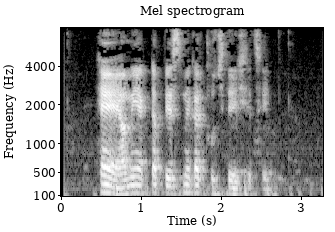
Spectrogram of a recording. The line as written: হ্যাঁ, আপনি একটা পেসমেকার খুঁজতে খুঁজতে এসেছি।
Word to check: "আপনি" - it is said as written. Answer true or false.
false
